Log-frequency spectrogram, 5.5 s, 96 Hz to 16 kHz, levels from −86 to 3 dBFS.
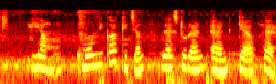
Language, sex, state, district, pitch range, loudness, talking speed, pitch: Hindi, female, Bihar, Katihar, 235-295 Hz, -13 LUFS, 75 wpm, 265 Hz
